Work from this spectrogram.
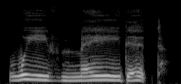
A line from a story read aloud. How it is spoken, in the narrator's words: murmured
